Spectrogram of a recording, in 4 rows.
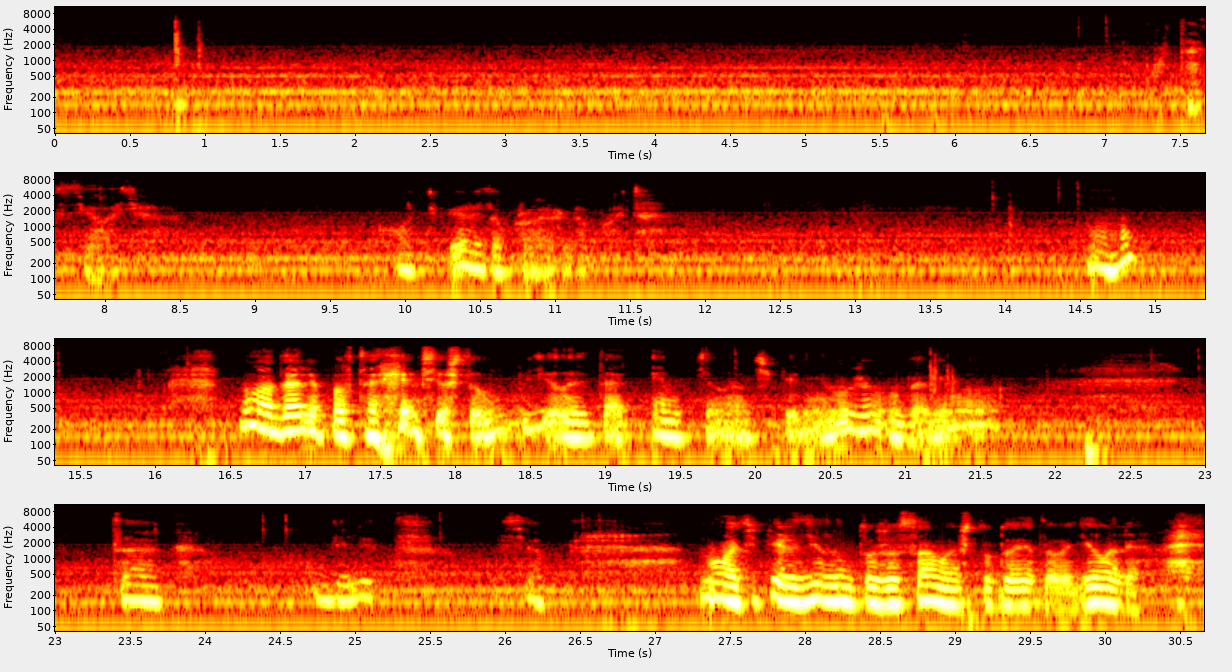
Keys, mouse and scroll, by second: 0.5 s, 7.6-10.6 middle drag, 14.0 click, 15.0-18.0 middle drag, 19.3 click, 20.8 Delete, 22.3 click, 24.0-26.2 right drag, 26.2 click.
